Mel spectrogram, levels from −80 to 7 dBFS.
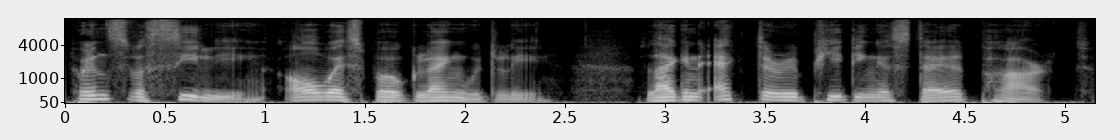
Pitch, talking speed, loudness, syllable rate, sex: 115 Hz, 140 wpm, -18 LUFS, 5.2 syllables/s, male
